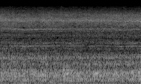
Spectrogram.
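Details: Saeco Aulika Top professional bean-to-cup coffee machine starting a milk-and-coffee drink; steady, even whirring hiss with no knocks or rattles, normal cycle start.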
